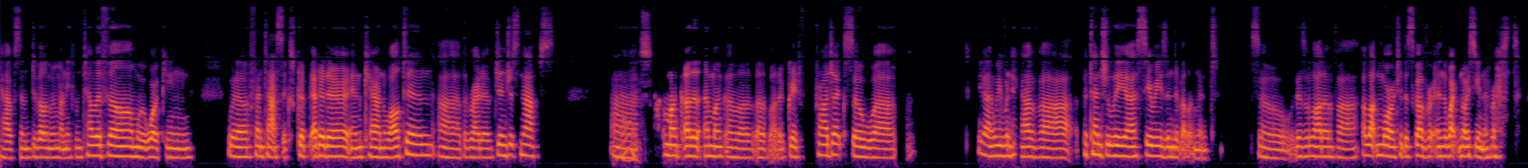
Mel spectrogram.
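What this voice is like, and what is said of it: Mixed Montreal-influenced accent. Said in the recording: “has a very cool accent. ... I'm from Montreal, but my family is also Ukrainian and Austrian, so there's a mixture of a lot of different things going on.”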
